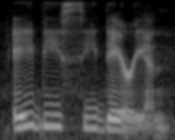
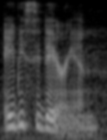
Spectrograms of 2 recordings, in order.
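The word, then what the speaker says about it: abecedarian: how to say this ABC Darian ABC Darian ABC Darian um and the whole point of it is like a b c d Aryan ABC Darian so it's literally like a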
